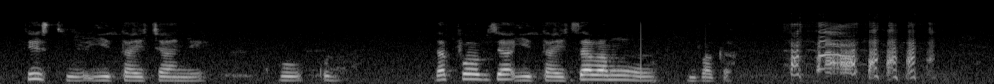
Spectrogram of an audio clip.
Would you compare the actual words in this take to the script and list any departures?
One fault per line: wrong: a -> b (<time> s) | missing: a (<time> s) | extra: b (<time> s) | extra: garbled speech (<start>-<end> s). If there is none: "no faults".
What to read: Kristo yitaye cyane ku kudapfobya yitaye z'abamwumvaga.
no faults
